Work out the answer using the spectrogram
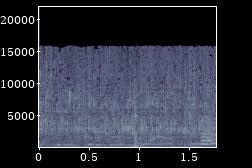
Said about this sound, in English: I went into the bathroom, running the tub full of water, and turned the radio on.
